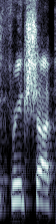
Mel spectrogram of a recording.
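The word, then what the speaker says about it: Freqshop: it's kind of hard it's freq like frequency so that's kind of where that comes from we got a lot of frecks but uh yeah Frick shop but freakshop is spelled f-r-e-q-s-h-o-p and then you can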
